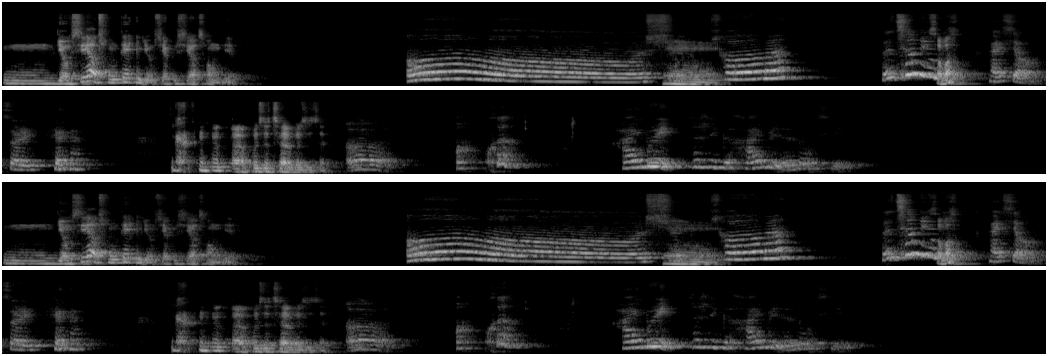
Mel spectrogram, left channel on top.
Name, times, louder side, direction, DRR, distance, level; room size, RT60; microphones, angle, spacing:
voice 1, 0.0-2.4 6.6-7.2 9.4-9.5 12.1-13.7, left 3 dB, 30° left, 9 dB, 0.4 m, -31 dB
voice 2, 4.0-6.8 7.1-7.8 8.8-9.5 9.9-11.2 13.9-14.3 15.0-15.6 16.6-18.9, left 3 dB, 5° right, -4 dB, 1.4 m, -30 dB
5.8 x 3.0 x 3.0 m, 0.63 s
head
